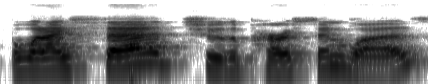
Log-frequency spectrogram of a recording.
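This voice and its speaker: A woman's voice: medium pitch, expressive, moderate pace. A woman candidly telling a personal story to her listeners, talking animatedly with many restarts and fillers. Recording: dull lo-fi recording.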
